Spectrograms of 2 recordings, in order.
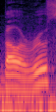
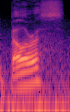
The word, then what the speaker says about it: Belarus: right like uh the country I thought was pronounced Belarus is actually Belarus um he was the person to teach me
